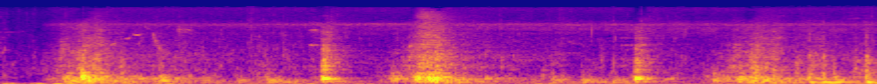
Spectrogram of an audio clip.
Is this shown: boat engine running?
yes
